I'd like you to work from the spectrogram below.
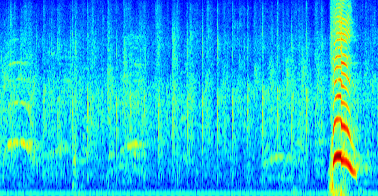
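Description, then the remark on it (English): A church audience claps in a steady, rhythmic beat throughout a sermon, with voices calling out over it and one loud, high whooping cry bursting out near the end. “All this clapping going on.”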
